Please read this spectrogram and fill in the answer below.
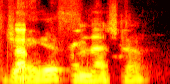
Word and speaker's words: Genghis: Is it pronounced Genghis? From that show? Like with a J? It's Genghis.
